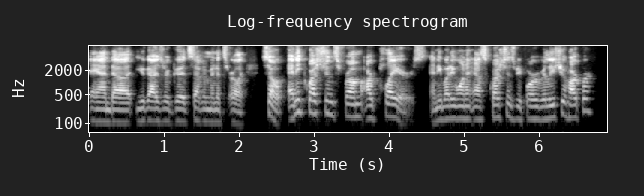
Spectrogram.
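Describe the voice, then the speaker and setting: A man's voice: medium pitch, fairly quick, a bit bright. A man speaking as an acting coach and director, leading a casual online group meeting in an encouraging, directing way. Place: online video call.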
